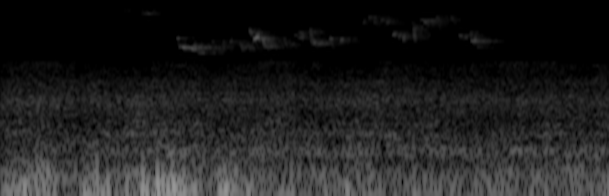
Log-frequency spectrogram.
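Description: A small songbird singing a run of clear high notes, in short steps up and down, from about a second in until about five seconds in, over a steady low outdoor rumble.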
